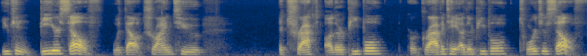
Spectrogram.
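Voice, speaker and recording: Slow, warm, and mid-range, this voice comes from a late-teen guy with a mild cold. He rambles informally through self-improvement advice for his viewers in a casual to-camera vlog, peppering it with "you know."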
